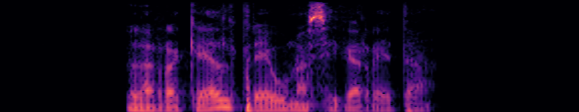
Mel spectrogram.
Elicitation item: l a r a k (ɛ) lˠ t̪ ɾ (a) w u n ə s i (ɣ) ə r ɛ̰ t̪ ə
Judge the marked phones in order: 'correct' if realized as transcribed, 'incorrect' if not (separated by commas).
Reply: correct, incorrect, correct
